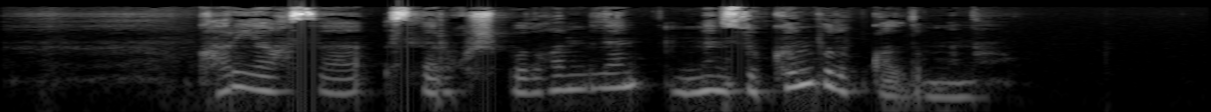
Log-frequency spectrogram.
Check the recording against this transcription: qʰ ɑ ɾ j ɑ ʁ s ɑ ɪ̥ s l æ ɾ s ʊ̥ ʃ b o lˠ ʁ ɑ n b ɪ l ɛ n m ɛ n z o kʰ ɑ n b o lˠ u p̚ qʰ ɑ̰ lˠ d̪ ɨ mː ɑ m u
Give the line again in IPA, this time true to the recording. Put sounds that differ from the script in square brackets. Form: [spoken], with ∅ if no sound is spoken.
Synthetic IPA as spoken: qʰ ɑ ɾ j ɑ ʁ s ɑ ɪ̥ s l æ ɾ [χ] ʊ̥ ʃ b o lˠ ʁ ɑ n b ɪ l ɛ n m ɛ n z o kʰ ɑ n b o lˠ u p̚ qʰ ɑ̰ lˠ d̪ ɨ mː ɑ [n] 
